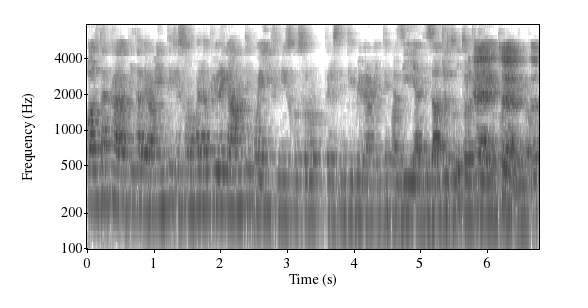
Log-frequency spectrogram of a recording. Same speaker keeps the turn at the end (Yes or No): No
